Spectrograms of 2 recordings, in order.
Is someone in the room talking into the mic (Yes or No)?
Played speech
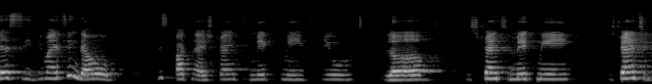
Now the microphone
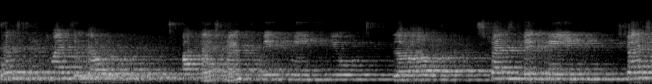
Yes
